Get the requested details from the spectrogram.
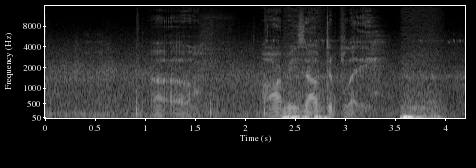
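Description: A man with a deep voice speaks in a wry tone.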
